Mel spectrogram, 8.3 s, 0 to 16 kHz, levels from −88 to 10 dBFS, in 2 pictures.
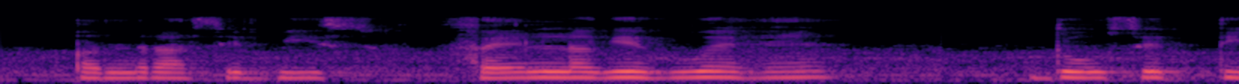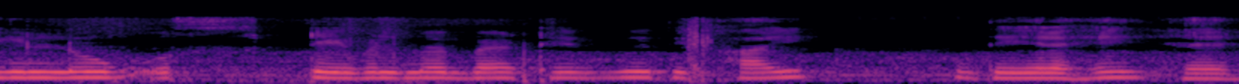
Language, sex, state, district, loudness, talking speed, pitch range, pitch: Hindi, female, Chhattisgarh, Bastar, -35 LUFS, 130 wpm, 200-215 Hz, 205 Hz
